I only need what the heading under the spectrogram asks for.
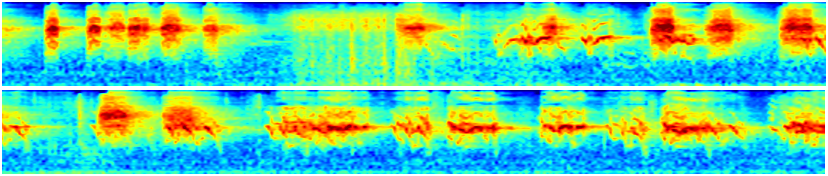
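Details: Budgies give a run of quick, rhythmic buzzy chirps, roughly two to three per second, after a short scratchy opening, steady grating warble throughout.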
